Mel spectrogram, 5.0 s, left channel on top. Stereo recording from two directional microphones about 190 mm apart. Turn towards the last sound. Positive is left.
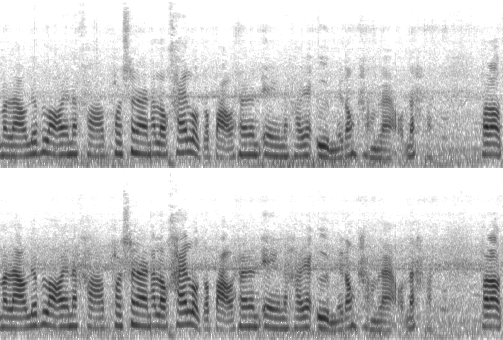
turn(degrees=20)  # may be behind; listen again after turning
